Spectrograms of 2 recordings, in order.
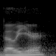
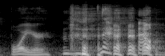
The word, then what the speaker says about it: Bowyer: and he told me I've been saying your last name wrong pretty much for as long as I've known you. I said Boer. Oh yes. No. And he's like nope. It's Boyer.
